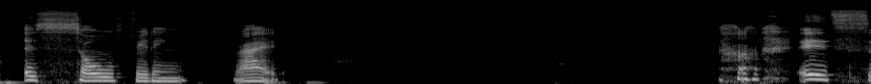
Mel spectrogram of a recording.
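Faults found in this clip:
Nothing stood out on listening to this speech clip.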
